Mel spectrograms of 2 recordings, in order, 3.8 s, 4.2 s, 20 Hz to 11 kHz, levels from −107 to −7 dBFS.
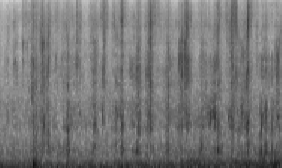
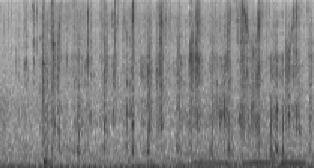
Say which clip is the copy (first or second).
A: first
